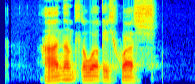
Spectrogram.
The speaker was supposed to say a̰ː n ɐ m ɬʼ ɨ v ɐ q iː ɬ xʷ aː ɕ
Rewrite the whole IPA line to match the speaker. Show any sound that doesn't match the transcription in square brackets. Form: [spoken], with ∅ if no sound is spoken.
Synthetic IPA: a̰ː n ɐ m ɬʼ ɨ [w] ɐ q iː ɬ xʷ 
